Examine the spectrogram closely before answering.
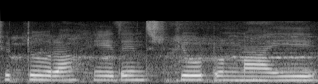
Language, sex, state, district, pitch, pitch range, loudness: Telugu, female, Andhra Pradesh, Annamaya, 200 Hz, 190-210 Hz, -14 LUFS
